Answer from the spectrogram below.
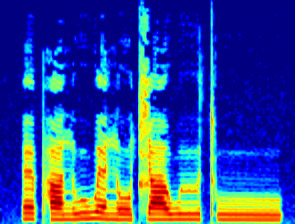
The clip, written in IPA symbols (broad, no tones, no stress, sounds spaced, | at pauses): ɛ pʰ a n uː w ɛ n o t͡ɕ aː w ɯː tʼ uː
